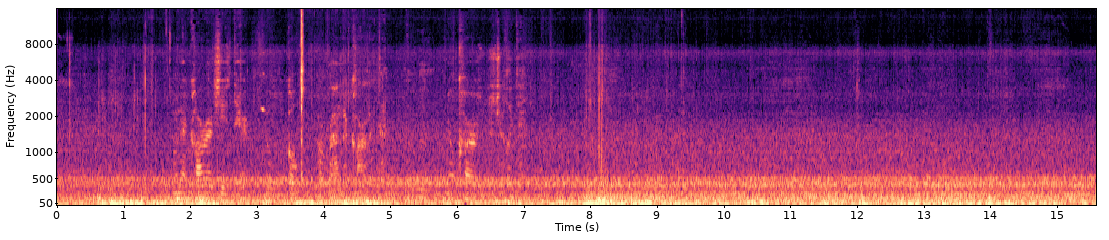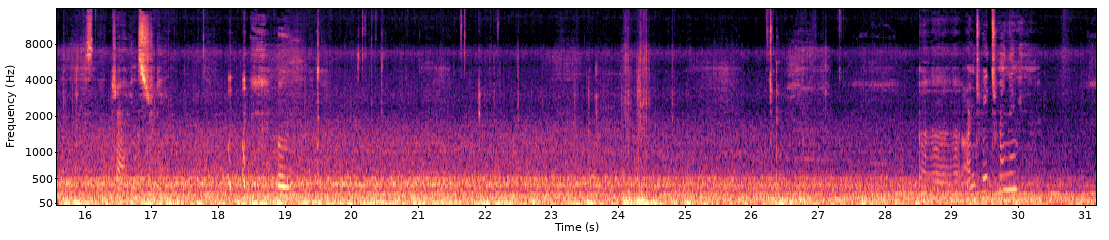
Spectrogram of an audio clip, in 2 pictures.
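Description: Steady low road and tyre rumble inside a moving Tesla's cabin, with a few faint knocks.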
